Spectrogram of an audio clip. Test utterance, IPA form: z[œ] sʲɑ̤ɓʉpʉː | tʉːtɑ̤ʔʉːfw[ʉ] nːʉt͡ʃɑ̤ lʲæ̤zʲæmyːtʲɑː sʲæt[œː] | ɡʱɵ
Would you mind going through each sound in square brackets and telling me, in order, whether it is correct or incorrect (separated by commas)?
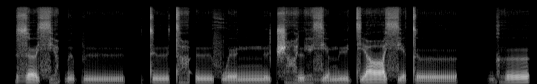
correct, incorrect, incorrect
